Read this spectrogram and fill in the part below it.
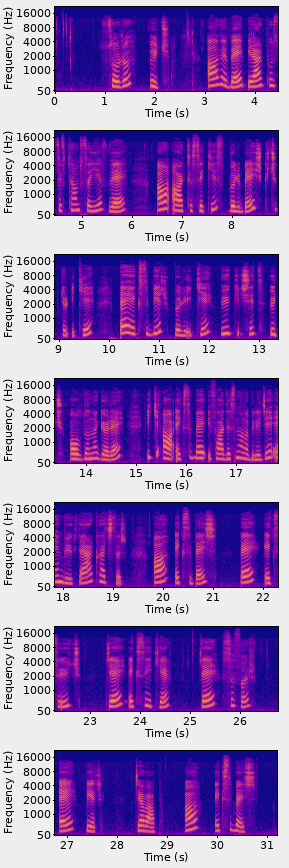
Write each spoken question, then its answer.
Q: A ve B birer pozitif tam sayı ve A artı 8 bölü 5 küçüktür 2, B eksi 1 bölü 2 büyük eşit 3 olduğuna göre 2A eksi B ifadesinin alabileceği en büyük değer kaçtır?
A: Cevap A eksi 5.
